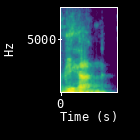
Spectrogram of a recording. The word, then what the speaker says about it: Gihan: Is it not pronounced Gihan? Yes, it's Gihan.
